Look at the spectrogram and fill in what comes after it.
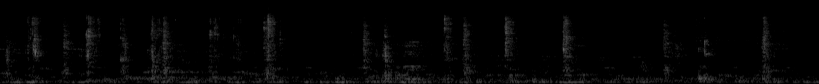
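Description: Close mouth sounds of a person chewing, lips smacking in a quick irregular run of wet clicks, over a low steady hum.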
